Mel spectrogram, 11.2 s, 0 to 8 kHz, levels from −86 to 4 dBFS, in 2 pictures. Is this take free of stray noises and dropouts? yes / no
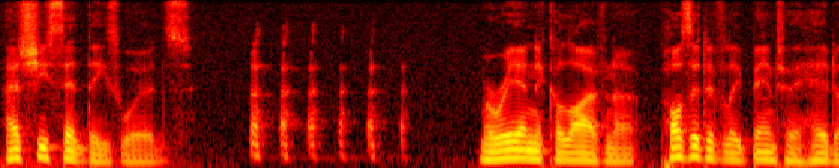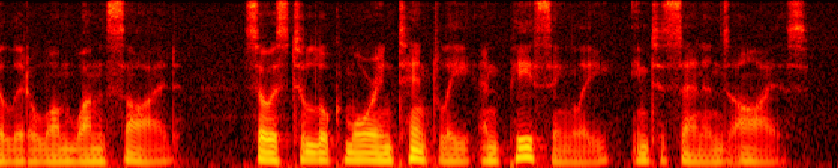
no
